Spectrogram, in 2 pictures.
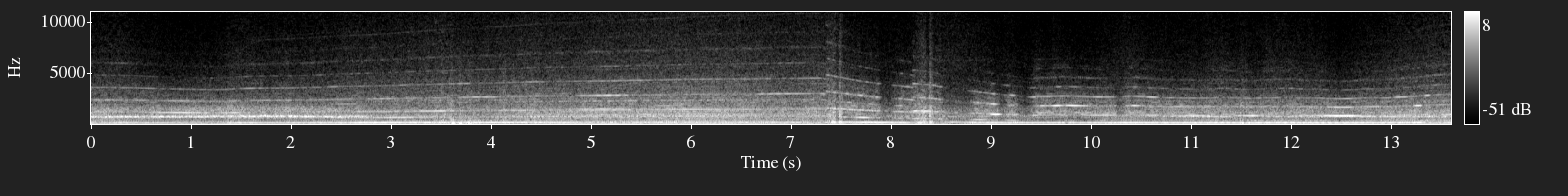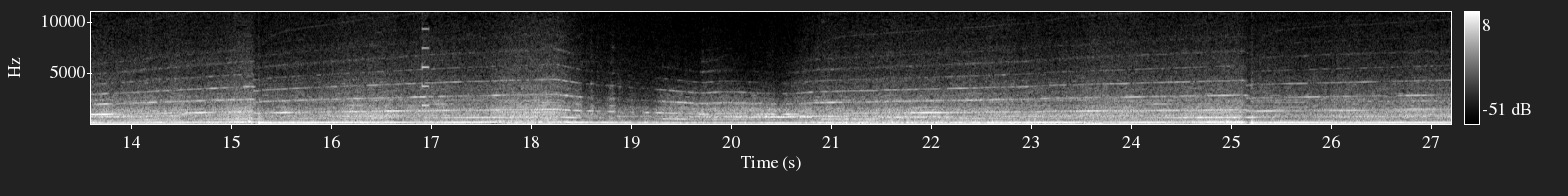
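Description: A racing car engine roars steadily, rising and falling in pitch as the car speeds up and brakes through corners.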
